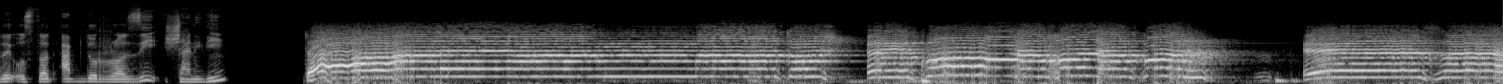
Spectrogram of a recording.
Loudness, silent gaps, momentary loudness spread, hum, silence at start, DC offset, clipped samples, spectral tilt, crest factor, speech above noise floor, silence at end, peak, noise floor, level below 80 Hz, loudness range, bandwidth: -12 LUFS; 2.37-2.93 s; 16 LU; none; 0 s; under 0.1%; under 0.1%; -4.5 dB/octave; 10 dB; 24 dB; 0 s; -4 dBFS; -39 dBFS; -42 dBFS; 3 LU; 13.5 kHz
